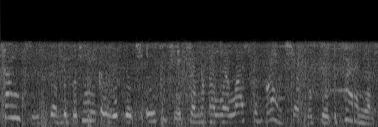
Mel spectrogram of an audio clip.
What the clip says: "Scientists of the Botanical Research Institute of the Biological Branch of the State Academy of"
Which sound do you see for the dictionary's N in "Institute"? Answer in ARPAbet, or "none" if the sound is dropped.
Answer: none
